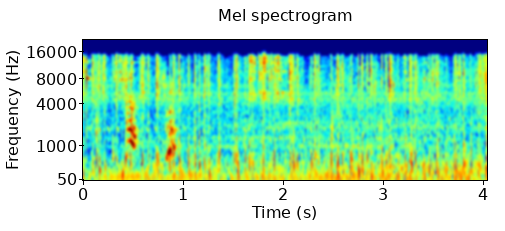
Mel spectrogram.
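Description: Hoofbeats of several ridden horses moving off together, a dense run of clopping. In the first second a rider shouts "jià, jià" twice to urge his horse on.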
